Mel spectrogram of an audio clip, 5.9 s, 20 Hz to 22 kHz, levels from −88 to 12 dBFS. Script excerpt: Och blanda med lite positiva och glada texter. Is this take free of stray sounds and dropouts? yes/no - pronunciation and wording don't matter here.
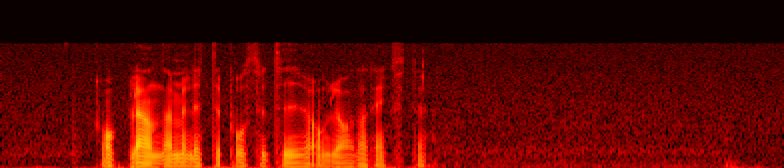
yes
